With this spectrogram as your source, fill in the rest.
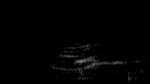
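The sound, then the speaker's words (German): A single drawn-out meow from a cat sitting at a door wanting to go out, fairly clear, ending with a soft clicking rustle, with no one talking. “Ja, die, die Katze sitzt an der Tür und möchte gerne raus, deswegen miaut die die ganze Zeit.”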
